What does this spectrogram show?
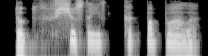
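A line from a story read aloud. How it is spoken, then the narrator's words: Moaned. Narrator (Russian): простонал он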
